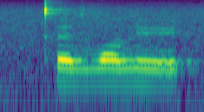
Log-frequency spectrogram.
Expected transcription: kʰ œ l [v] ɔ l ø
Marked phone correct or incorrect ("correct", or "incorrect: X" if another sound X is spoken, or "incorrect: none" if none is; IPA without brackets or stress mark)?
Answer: correct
